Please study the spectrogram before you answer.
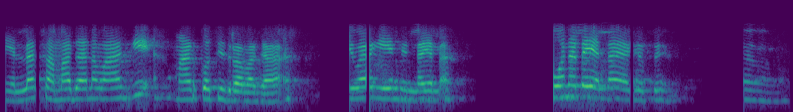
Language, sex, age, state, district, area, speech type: Kannada, female, 18-30, Karnataka, Mandya, rural, conversation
